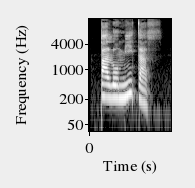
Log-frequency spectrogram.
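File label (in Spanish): "palomitas" Spanish, male; ALIMENTOS; AppLenguaje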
